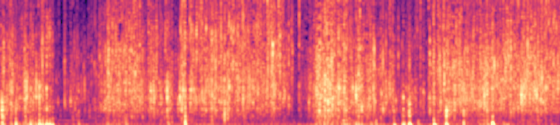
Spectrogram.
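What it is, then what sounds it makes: Plastic bubble wrap being scrunched. A crumpled wad of plastic bubble wrap sheet is squeezed and scrunched in both hands with long nails. A dense, bright crinkling and crackling runs steadily throughout, dotted with sharp little cracks and brief dips in level.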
